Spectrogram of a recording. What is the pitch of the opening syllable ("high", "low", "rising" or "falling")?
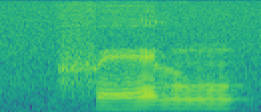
rising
